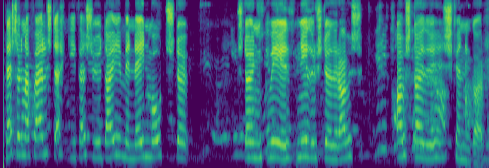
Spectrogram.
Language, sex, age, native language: Icelandic, male, 21, Icelandic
